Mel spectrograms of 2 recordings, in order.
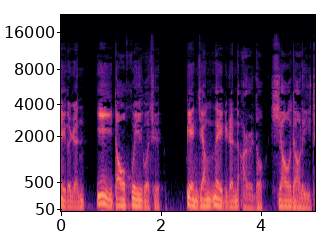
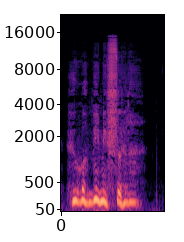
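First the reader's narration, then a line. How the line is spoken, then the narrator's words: Pitiful girl crying. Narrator (Chinese): 可怜的女孩，见着红鱼便哭起来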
